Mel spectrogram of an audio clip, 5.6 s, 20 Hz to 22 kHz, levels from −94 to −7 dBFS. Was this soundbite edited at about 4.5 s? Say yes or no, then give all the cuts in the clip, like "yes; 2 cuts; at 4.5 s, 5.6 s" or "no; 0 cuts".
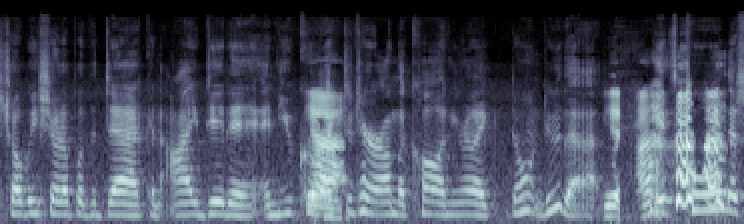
yes; 1 cut; at 4.5 s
